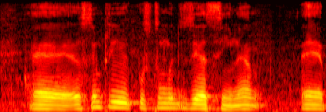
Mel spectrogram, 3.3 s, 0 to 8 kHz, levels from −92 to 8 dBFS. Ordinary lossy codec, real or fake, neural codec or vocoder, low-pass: none; fake; codec, 16 kHz, 8 kbps, FreqCodec, larger model; 7.2 kHz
